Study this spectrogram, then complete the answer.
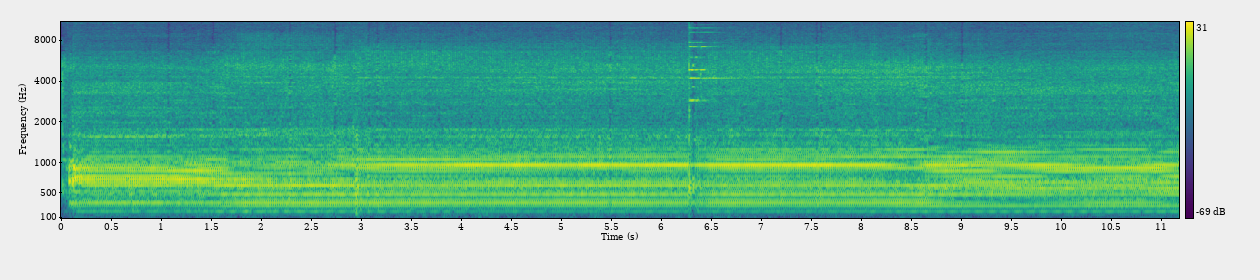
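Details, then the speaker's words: Free Ford air compressor running after a gasket change: steady motor and pump hum with a brief sharp release as it blows off for the first time in years; normal running, repair successful. "look at that tell you what that's the first time that that's blown off like that hasn't it in in years that's better"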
